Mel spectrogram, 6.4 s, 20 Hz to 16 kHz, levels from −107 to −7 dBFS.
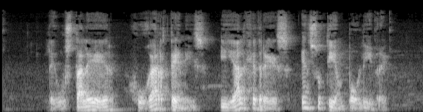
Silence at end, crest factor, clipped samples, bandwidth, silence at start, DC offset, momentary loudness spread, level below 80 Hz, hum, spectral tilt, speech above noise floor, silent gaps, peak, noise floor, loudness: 0.55 s; 20 dB; under 0.1%; 11 kHz; 0.75 s; under 0.1%; 15 LU; -58 dBFS; none; -4.5 dB/octave; 42 dB; none; -2 dBFS; -63 dBFS; -21 LUFS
